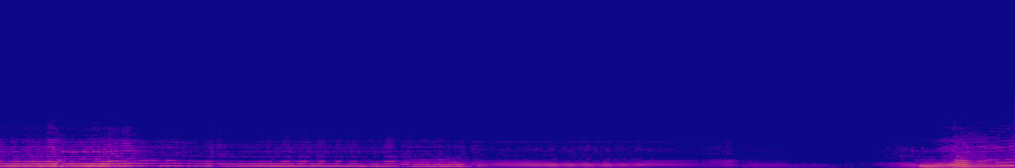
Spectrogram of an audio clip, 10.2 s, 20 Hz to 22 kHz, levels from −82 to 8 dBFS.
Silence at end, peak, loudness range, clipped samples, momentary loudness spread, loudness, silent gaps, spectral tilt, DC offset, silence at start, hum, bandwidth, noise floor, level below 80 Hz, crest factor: 0 s; -22 dBFS; 13 LU; under 0.1%; 22 LU; -39 LUFS; none; -6 dB/octave; under 0.1%; 0 s; none; 6.4 kHz; -69 dBFS; -76 dBFS; 18 dB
